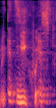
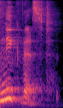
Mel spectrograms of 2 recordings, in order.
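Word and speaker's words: Nykvist: I I can always pronounce his name. Nquist. It's Nikvist.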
